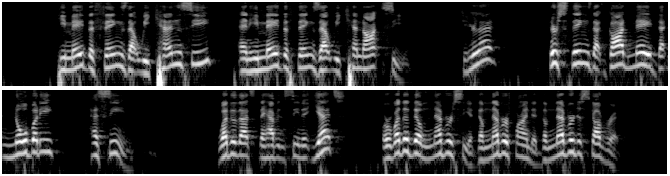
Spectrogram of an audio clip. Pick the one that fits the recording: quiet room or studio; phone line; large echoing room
large echoing room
